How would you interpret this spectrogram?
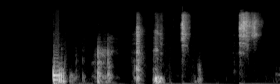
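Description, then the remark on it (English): Dice rattle and clatter in a quick run of sharp, uneven clicks and knocks, ending with a bright final tap, rolled for a persuasion check and landing on 19, with no voices over them. “Probably should have got the dice out before saying a roll of persuasion.”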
